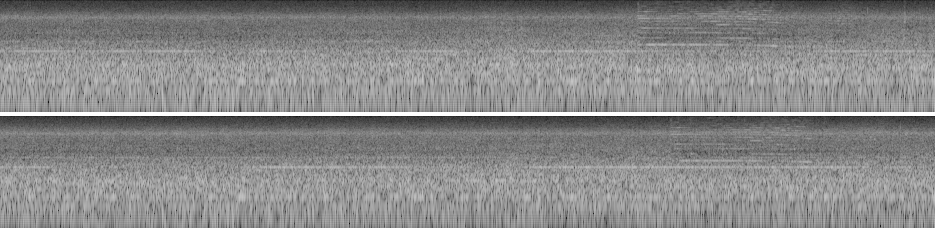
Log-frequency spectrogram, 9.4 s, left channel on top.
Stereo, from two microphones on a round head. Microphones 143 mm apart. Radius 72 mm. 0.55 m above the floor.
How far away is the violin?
No violin in this recording.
